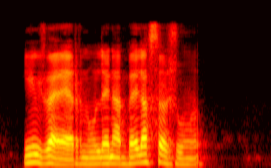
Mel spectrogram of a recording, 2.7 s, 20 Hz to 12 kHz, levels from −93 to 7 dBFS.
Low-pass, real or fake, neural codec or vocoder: 7.2 kHz; fake; codec, 16 kHz, 1 kbps, FunCodec, trained on Chinese and English, 50 frames a second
